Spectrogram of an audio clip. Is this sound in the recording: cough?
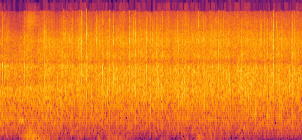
no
